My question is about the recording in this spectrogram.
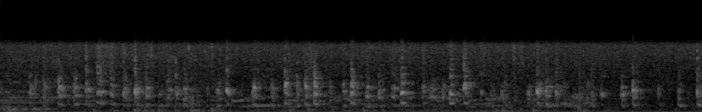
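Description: Ferrets dooking: rapid, irregular soft clucking chatter made while scuffling and play-fighting, with light scrabbling and patter mixed in.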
